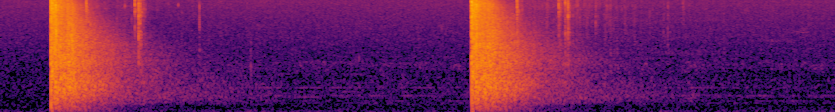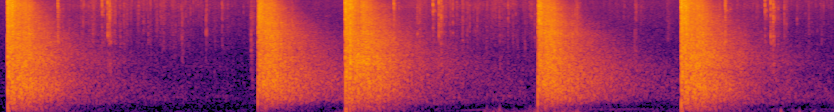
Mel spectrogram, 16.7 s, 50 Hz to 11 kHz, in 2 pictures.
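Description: A Smith & Wesson Model 610 10mm revolver fires seven loud, sharp shots at an outdoor range, first spaced several seconds apart and then coming faster, each crack followed by a short ringing decay.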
